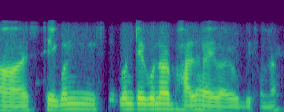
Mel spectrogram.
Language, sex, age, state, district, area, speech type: Assamese, male, 18-30, Assam, Udalguri, rural, conversation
